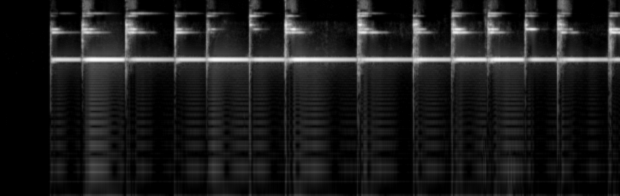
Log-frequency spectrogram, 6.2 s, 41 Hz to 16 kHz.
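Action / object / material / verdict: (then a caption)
flick / silver coin / silver / real. A silver coin is given a ping test, struck 13 times in quick succession. Each strike brings a bright, sustained bell-like ring near 2.6 kHz that lingers under the next tap, as expected of genuine silver.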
